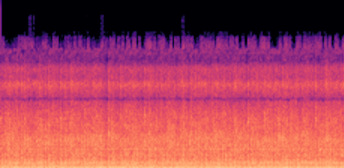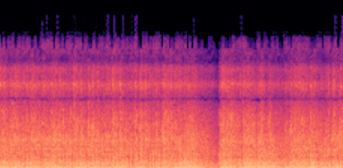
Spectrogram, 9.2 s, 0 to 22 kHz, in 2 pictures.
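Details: V8 race car with newly installed 1150cfm Pro Systems carburettor on E85, just started: loud, lumpy idle with uneven loping beat, no smooth settle, sounding violent; rough idle, cause not confirmed.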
